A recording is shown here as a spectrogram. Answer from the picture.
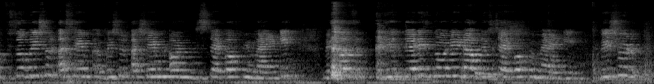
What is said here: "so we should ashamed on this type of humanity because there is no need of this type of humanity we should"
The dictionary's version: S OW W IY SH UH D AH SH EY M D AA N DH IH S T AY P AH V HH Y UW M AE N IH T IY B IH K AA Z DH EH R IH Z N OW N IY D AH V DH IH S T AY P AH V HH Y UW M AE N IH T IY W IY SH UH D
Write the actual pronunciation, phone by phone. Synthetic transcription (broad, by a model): S OW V IY SH UH D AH S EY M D AA N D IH S T AY P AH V HH Y UW M AE N IH T IY B IH K AA Z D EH R IH Z N OW N IY D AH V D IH S T AY P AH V HH Y UW M AE N IH T IY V IY SH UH D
